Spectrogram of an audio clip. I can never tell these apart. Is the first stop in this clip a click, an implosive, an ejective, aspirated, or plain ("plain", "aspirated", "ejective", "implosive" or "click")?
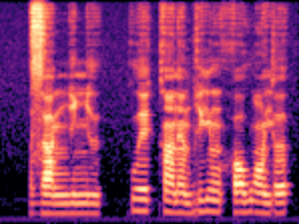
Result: plain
